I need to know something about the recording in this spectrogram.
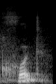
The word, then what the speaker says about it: goed: Goed.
